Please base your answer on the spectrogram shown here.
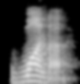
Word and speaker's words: wanna: Once again, the emphasis is on the first part of the word. Wanna, not wanna.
